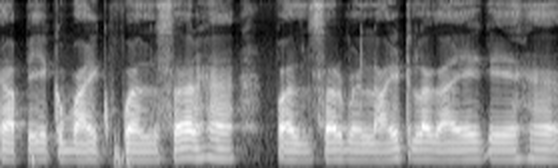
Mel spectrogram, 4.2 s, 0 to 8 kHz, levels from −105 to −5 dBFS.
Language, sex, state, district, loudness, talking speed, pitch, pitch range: Hindi, male, Jharkhand, Deoghar, -17 LUFS, 145 wpm, 115 Hz, 110-120 Hz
